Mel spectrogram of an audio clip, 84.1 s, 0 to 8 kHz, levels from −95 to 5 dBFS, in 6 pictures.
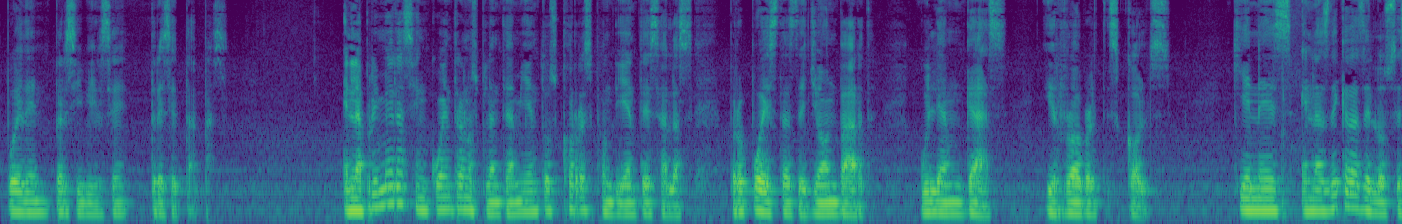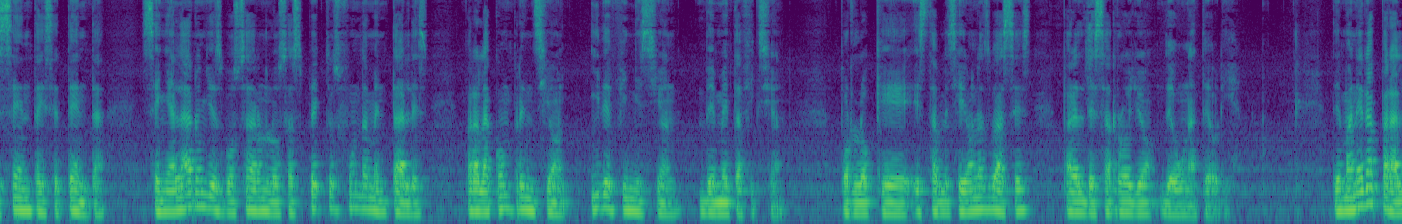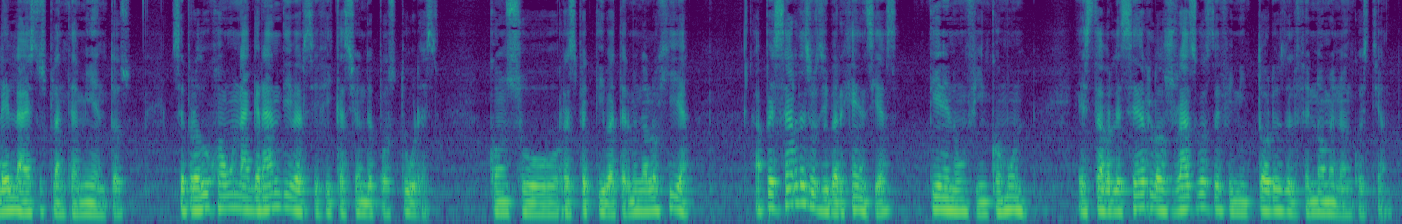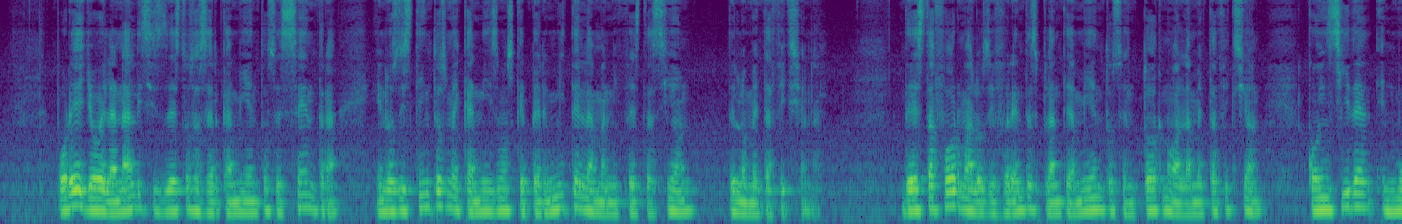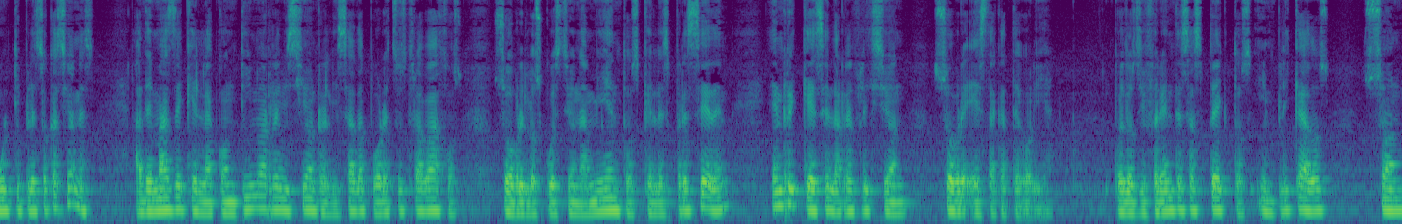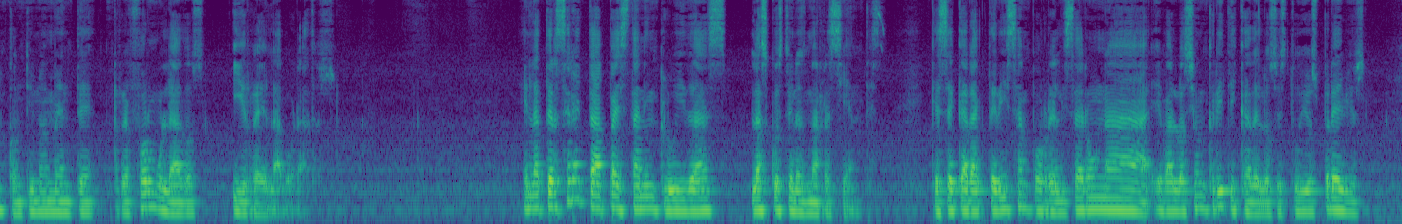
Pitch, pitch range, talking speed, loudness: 110 Hz, 100-115 Hz, 130 wpm, -23 LUFS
